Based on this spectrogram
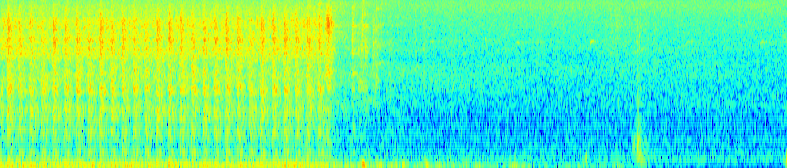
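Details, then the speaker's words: Wrecked rollover rebuild: starter churns evenly about four per second for over two seconds, turns over once and won't catch; crank no-start, owner suspects fuel. "all right so she turn over once and then nothing sounds like fuel to me"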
